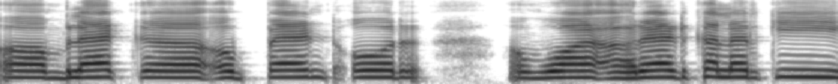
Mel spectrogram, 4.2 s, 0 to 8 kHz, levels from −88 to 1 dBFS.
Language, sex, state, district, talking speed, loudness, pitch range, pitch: Hindi, female, Maharashtra, Mumbai Suburban, 145 wpm, -13 LUFS, 235-250 Hz, 240 Hz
